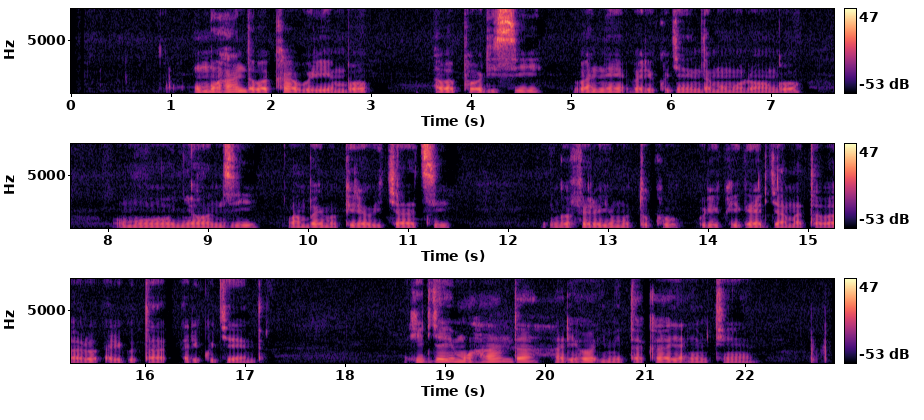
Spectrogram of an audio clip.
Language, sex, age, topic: Kinyarwanda, male, 18-24, government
